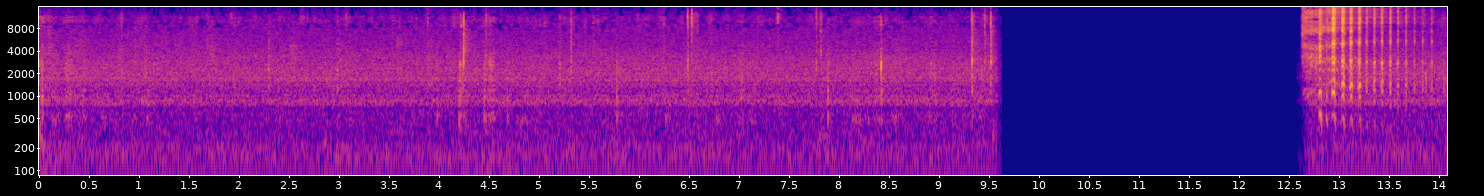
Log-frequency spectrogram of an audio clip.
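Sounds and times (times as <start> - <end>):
steady low hum: 0.0 - 9.6, 12.6 - 14.0.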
